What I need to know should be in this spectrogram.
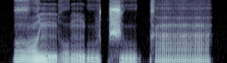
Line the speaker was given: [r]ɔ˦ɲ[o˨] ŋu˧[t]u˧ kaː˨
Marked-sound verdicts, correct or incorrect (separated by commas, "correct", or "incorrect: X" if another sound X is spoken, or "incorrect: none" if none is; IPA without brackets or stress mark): incorrect: ɣ, correct, incorrect: t͡ʃ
